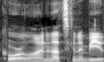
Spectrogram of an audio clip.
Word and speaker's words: Coraline: get her name wrong they're gonna say Caroline instead of Coraline and that's gonna be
